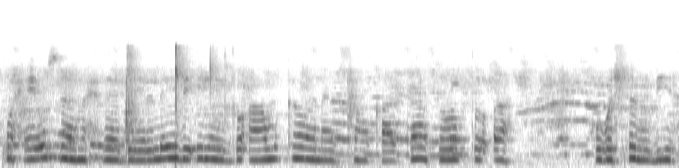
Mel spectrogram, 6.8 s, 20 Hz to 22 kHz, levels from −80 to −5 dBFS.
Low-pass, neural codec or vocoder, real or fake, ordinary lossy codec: 7.2 kHz; none; real; none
